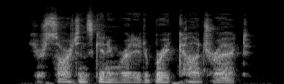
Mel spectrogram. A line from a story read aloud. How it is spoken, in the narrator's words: she whispered hastily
